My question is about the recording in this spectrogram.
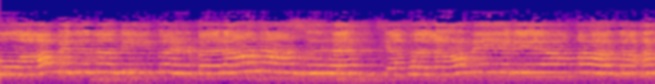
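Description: A girl singing a naat, an Urdu devotional song in praise of the Prophet, solo into a handheld microphone, with long held notes that glide between pitches.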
